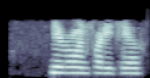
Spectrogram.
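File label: Police Patrol Dispatch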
